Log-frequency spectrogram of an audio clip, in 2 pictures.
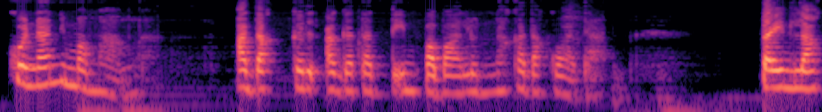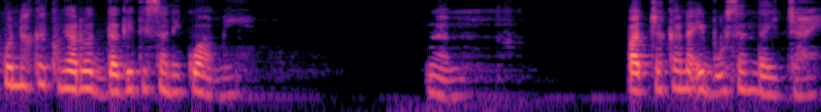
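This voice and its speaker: A woman's voice: mid-range voice, unhurried, long pauses, slightly rough. A woman playing an anxious, pleading mother who longs for her children in a radio drama, plaintive and earnest. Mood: plaintive, worried. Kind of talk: Ilocano radio drama acting.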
